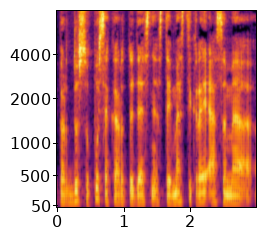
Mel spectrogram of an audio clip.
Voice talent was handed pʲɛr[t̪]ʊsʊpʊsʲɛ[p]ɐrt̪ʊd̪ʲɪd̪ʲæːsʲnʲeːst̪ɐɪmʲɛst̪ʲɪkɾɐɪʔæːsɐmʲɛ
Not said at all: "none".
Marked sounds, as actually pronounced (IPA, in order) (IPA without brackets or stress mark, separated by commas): d̪, k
